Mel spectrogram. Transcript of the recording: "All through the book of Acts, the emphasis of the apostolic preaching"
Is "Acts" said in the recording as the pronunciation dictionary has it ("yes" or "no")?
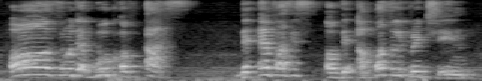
no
